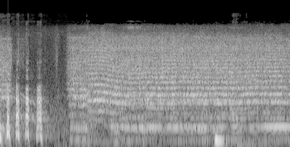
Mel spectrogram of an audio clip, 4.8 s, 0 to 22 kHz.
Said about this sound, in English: I'm just spinning it around 180 degrees. And here he comes. So I'm going to let him... I'm going to bring him down, like, right in front of the camera. For those in the car, the drone's currently hovering.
